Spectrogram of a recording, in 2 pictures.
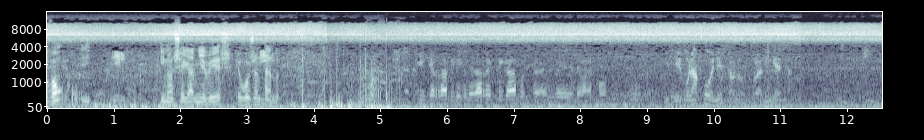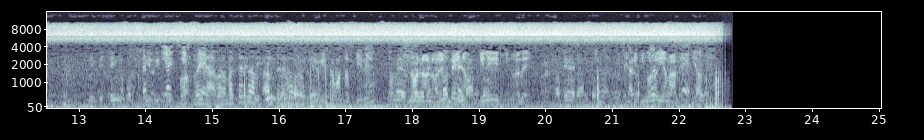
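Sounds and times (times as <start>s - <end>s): insects chirping: 0.0s - 22.8s.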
